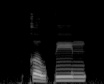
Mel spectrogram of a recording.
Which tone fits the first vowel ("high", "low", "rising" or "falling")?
low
